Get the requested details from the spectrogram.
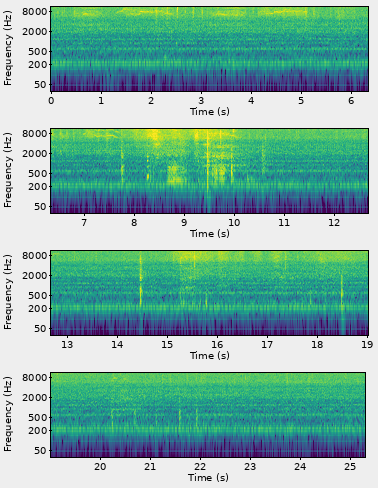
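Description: A paintbrush dabs and strokes softly on canvas.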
